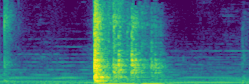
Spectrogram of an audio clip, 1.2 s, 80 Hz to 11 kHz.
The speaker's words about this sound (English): It's 9 on the dice. That's a hit.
